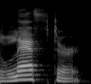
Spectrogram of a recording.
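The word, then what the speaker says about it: laughter: l a u g h t e r lefter Yes it is Ok le I Taste the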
